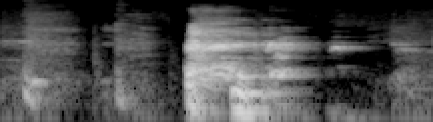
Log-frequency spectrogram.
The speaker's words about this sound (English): Yeah, that was a cough of recognition of your truth,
